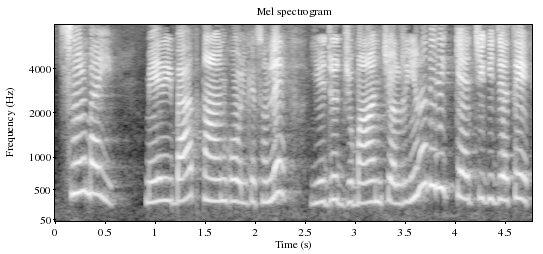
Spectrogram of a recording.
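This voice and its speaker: A woman's voice: very high-pitched, animated, moderate pace, darkish tone. A woman voicing a middle-aged, stern and bossy mother of a bride in a melodramatic Hindi cartoon, nagging and threatening as she talks. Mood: angry, threatening.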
